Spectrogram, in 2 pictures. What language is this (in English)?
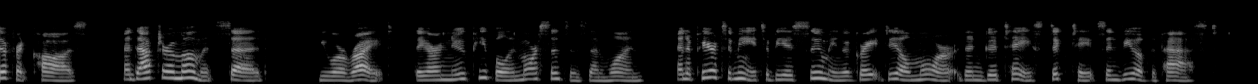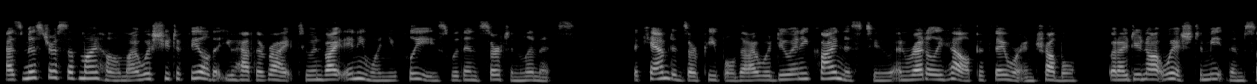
English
